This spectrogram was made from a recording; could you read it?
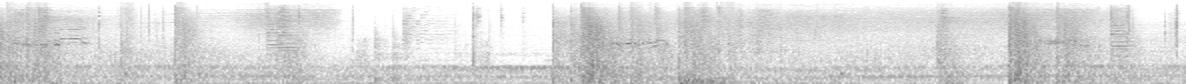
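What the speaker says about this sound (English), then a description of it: "I'll just start shooting the ship" Gunfire in the colony-survival game RimWorld aimed at a crashed ship: sharp, loud shots in scattered bursts and single cracks, spaced irregularly over a quiet game background.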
